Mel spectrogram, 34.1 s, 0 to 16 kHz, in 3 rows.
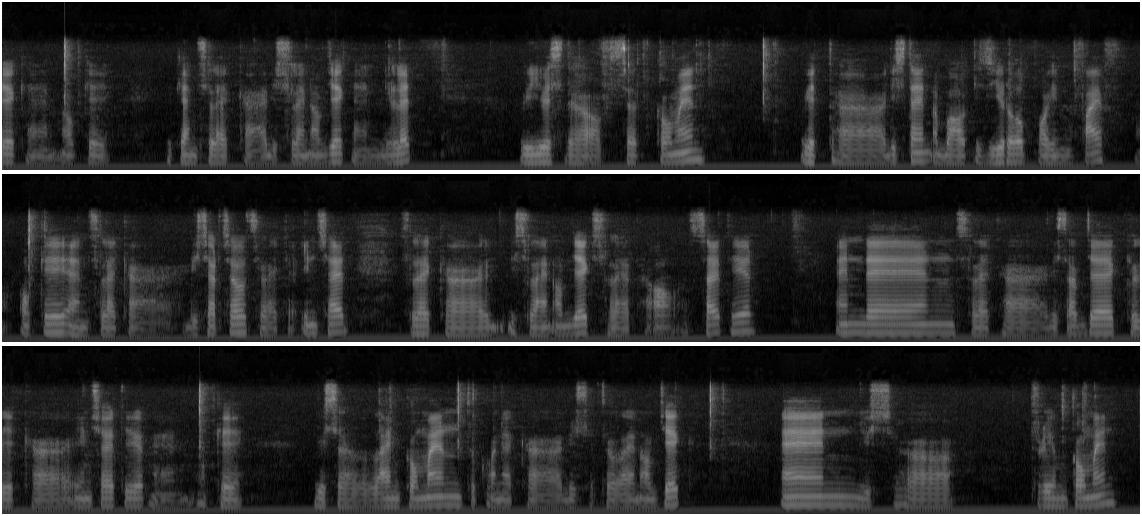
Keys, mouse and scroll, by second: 0.6 space, 1.0 scroll down 1, 1.5 middle click, 2.3 click, 3.8 Delete, 5.6-7.5 typing, 9.7-11.6 typing, 12.2 scroll up 1, 13.2 click, 18.8 scroll down 1, 19.1 middle click, 20.7-21.7 scroll up 1, 21.7 click, 24.7 space, 25.5-26.5 scroll up 1, 26.5 l, 27.3 space, 27.6 scroll up 1, 28.5 click, 29.8 space, 30.0 scroll down 1, 30.5 middle click, 31.0 scroll up 1, 33.1-34.1 typing.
